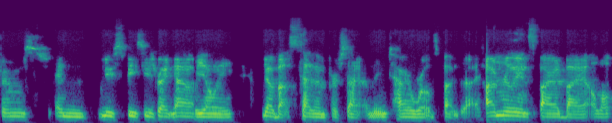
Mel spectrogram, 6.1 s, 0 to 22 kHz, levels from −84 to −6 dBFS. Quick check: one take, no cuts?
no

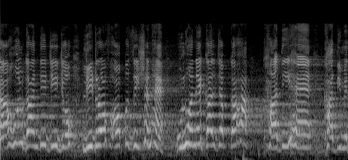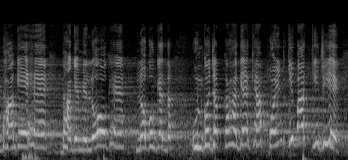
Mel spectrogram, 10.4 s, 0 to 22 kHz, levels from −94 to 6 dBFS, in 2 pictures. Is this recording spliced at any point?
no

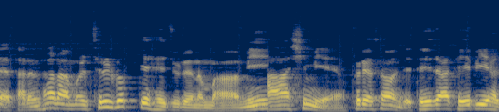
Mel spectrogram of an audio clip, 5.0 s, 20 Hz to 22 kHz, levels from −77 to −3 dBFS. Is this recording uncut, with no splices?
no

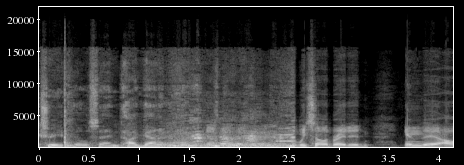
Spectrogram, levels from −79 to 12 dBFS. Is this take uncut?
no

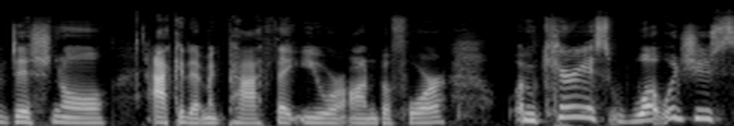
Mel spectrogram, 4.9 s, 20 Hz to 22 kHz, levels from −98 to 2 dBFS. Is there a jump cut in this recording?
no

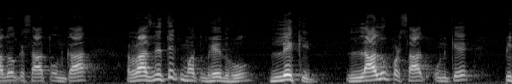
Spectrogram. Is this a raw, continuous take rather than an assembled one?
yes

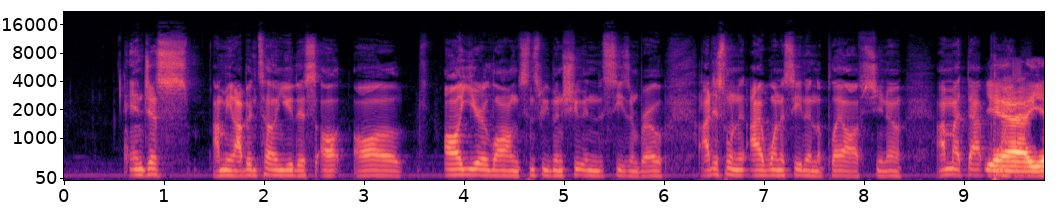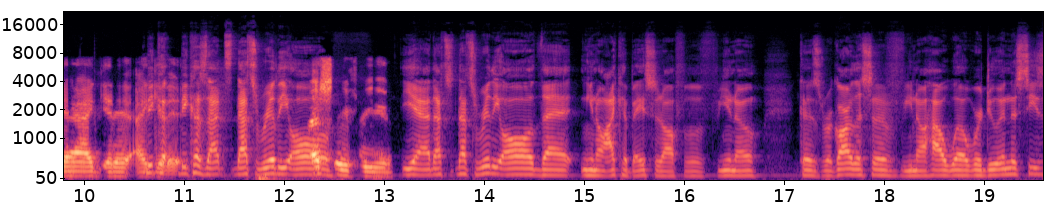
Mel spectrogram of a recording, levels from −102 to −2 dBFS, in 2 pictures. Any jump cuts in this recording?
no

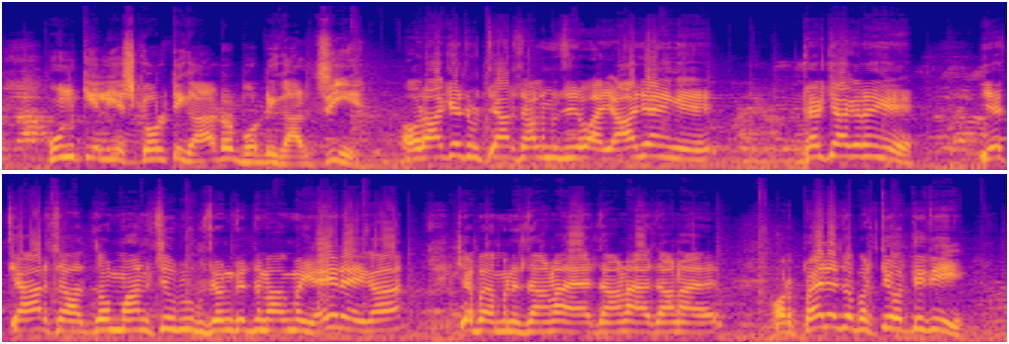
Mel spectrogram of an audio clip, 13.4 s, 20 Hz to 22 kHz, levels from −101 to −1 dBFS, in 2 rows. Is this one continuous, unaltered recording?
no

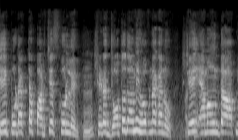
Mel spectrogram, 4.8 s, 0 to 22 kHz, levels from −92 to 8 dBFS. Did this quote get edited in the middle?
no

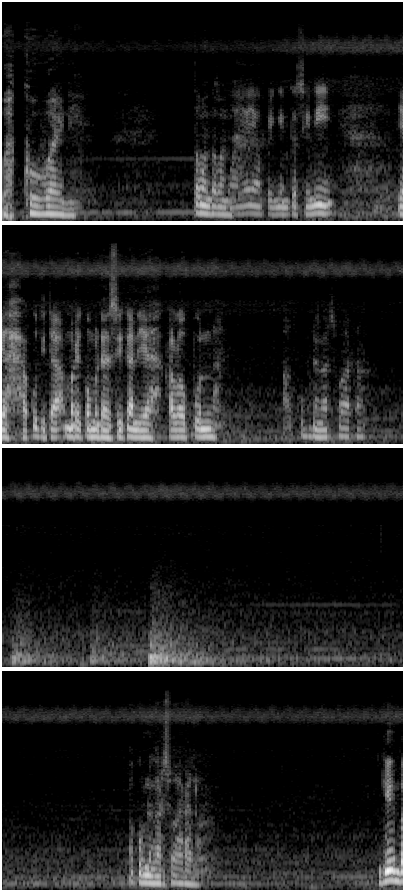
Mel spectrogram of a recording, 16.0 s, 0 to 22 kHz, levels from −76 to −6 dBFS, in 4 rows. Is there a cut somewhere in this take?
yes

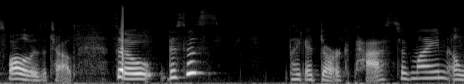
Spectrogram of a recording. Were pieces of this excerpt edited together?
yes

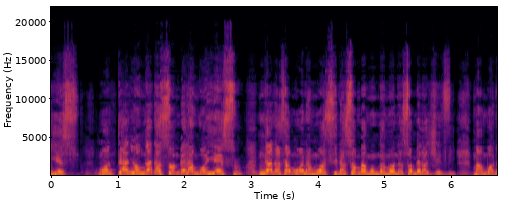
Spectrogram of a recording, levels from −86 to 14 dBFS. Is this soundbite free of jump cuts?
yes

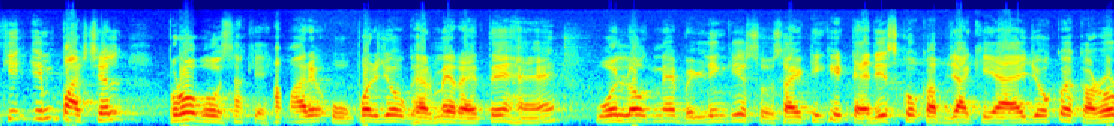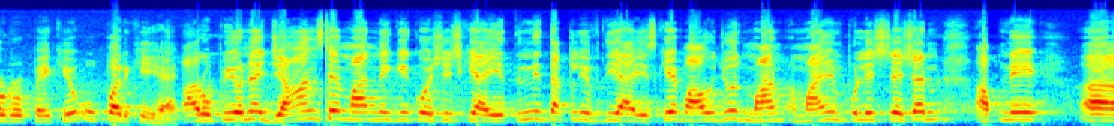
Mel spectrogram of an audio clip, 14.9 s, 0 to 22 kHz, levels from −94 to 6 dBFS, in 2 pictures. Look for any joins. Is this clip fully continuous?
no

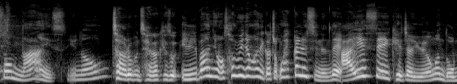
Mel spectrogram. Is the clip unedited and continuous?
yes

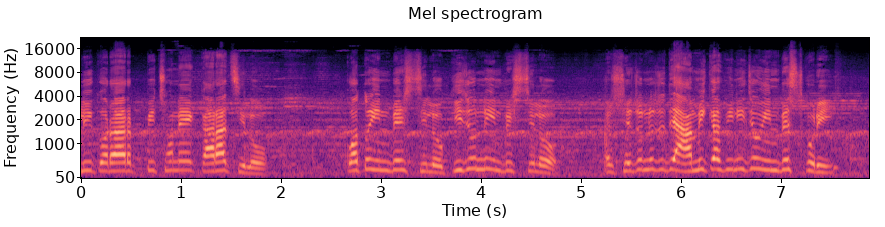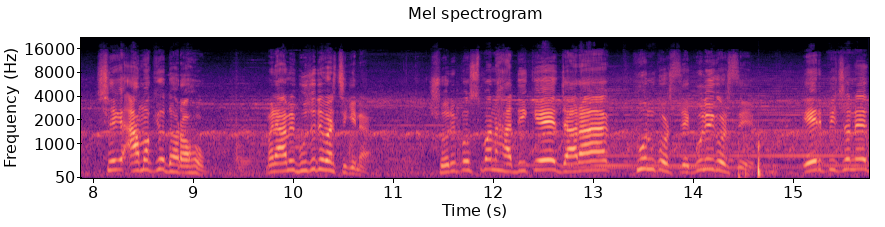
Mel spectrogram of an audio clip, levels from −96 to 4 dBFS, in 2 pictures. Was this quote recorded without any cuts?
yes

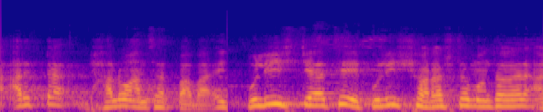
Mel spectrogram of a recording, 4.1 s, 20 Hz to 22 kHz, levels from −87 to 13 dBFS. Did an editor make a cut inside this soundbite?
yes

